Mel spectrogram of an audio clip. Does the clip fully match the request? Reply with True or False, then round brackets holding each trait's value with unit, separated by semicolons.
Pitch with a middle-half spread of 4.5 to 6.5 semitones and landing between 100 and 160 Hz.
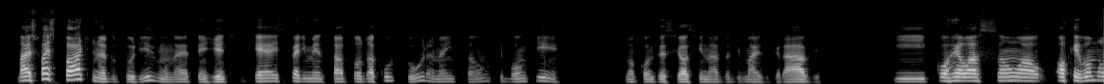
True (5.6 semitones; 135 Hz)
